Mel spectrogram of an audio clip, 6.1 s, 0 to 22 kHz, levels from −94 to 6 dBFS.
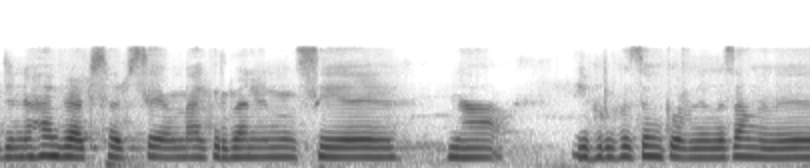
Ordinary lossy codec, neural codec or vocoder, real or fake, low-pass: none; codec, 16 kHz, 2 kbps, X-Codec, HuBERT features, trained on balanced general audio; fake; none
